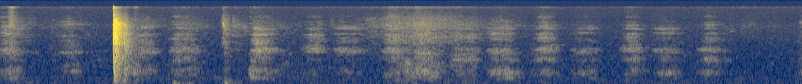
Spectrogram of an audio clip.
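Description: A person's quick, breathy gasps and wheezes, about three a second, with a sharp knock about a second in.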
